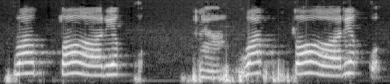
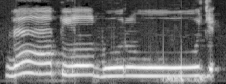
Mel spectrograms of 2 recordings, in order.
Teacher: cara membaca qalqalah kubro harus lebih jelas dan lebih berkumandang dibandingkan dengan qalqalah subro. Jadi pantulan pada qalqalah kubro lebih jelas dan lebih berkumandang dibandingkan dengan qalqalah subro.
